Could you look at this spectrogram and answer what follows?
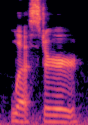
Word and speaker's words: Leicester: Leicester, Leominster, all the ones that have fewer syllables than you would think.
